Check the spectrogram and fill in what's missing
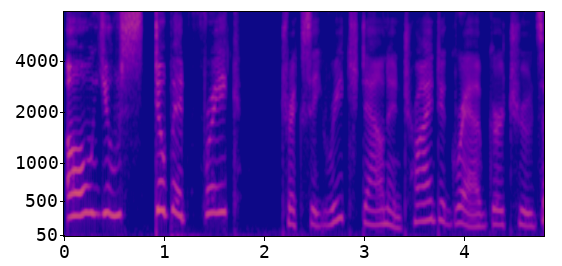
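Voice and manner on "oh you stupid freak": high, loud, exasperated shout; furious outburst. Acted. Trixie losing patience with Gertrude, furious shout. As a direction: explode in disgust.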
